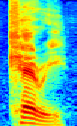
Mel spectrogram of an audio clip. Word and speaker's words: carry: Um, Kerry rather than carry. So, the the short a sound was still pronounced in this man's time and all the way up to the queen still, although probably at that time it was already starting to become a little bit of an old school pronunciation.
